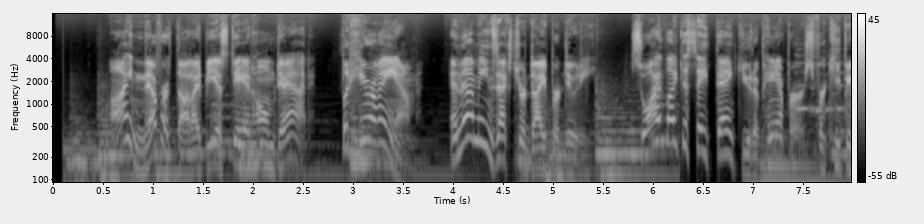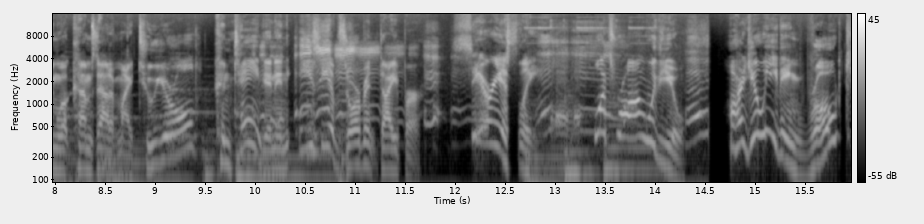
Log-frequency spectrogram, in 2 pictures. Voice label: COMMERCIAL; American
